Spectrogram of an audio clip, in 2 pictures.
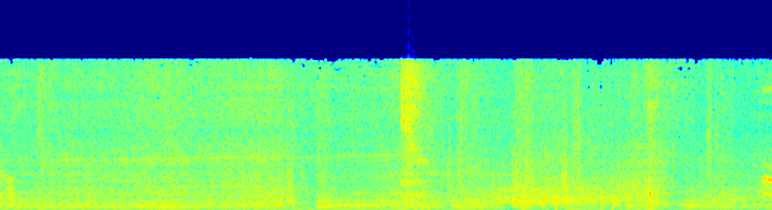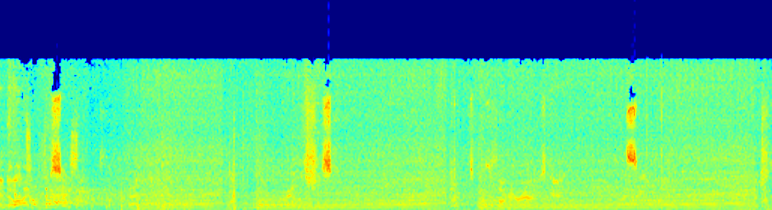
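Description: Race car engine in Need for Speed Heat revs and accelerates repeatedly, rising pitch sweeps through gear shifts with loud continuous engine roar, tire and traffic noise, and a voice talking over it.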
